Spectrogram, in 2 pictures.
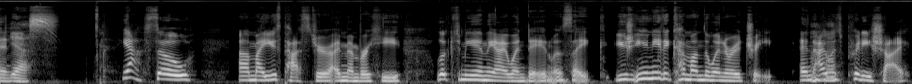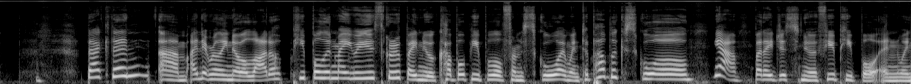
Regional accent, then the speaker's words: Denver, Colorado, United States; I'm from Denver. Mm-hmm. I grew up in Colorado. My parents were divorced when I was young

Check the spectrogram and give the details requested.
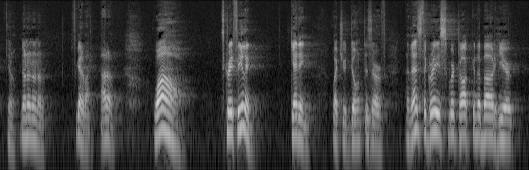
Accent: Ireland; I thought, of course, I loved it being Irish too when he compared it to that.

